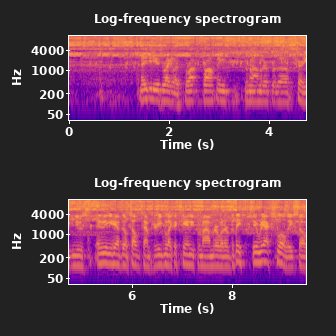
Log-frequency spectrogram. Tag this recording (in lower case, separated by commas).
speech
